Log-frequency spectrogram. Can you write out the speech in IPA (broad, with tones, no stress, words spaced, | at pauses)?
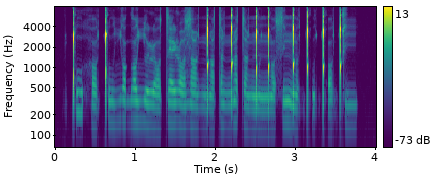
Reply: ǃu˦hɒ˨ ǃu˧ʎɒ˦ɡɒ˦ʎʊ˧ ɭɒ˨ tæ˦ɭʊ˨˦zˤɑ˧ ŋ͡ǃɒ˨tˤə˦˨ŋ͡ǃə˦ tˤu˨ŋ͡ǃʊ˨ŋ͡ǃɒ˨ sɪ˦ŋ͡ǃʌ˨ ǃʼʊ˨ǃʼɒ˨ǃʼi˧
